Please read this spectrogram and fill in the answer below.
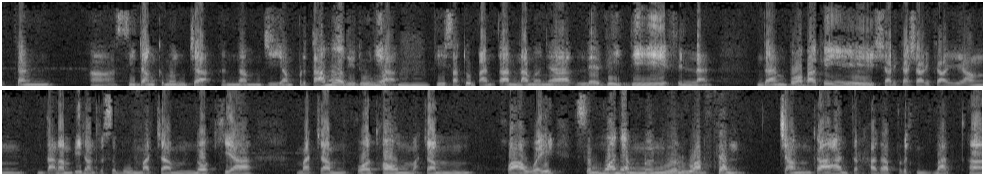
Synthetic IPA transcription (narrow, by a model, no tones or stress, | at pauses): əkan | əsidaŋkəməɲt͡ʃaʔənãmd͡ʒijaŋpərt̪amãdiduniad̥isat̪uband̪anːãmãɲalɛvidifinlãn | danbaabaɡajʃaɾikatʃaɾikajaŋdalambidaŋt̪ərsəbʊt̪̚mãt͡ʃamnɔkʰia | mãt͡ʃamkwɔt̪̚hɔmːat͡ʃam | hwawejsəmuaɲamə̃ŋəluarkan | d͡ʒaŋkaant̪ərhadapːmat̪̚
